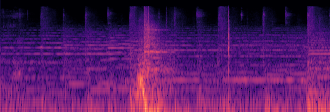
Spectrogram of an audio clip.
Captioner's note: Hitting sound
